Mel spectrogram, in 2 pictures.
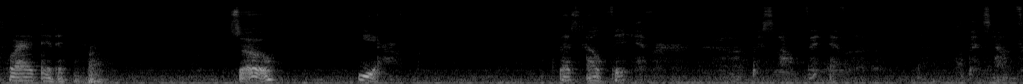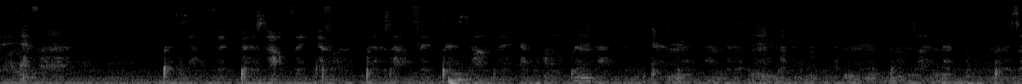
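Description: A young girl talks animatedly close by.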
